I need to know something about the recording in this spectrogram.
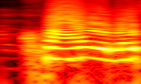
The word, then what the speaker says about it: Kwyatt: Quiet, okay. It's because you know what, the way that you spell it, I thought the K was silent.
